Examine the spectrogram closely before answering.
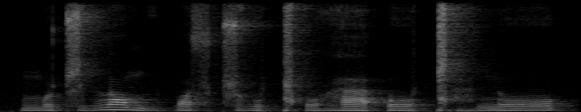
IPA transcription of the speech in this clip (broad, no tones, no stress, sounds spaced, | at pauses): m o ʈ͡ʂ i̤ l ɔ m i̤ p ɔ s ʈ͡ʂ o̤ u̯ ǁʰ o ɦ a ʔ o ǁʰ a̤ n o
